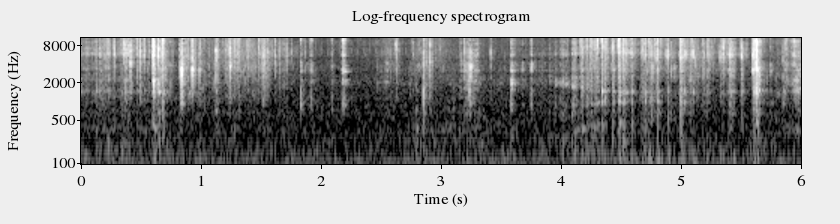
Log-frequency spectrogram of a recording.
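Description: A solid olive-green soap bar held in hand is scraped with a utility knife blade, peeling off flaky shavings. Quiet, bright, dry scratching and crackling strokes come in irregular bursts, with sharper peaks near the start and end and almost no low end.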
